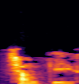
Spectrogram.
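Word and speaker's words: Caṅkī: this is called the chunky Su the C in poly is pronounced like ch so it's like chunky peanut butter okay we dedicate the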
